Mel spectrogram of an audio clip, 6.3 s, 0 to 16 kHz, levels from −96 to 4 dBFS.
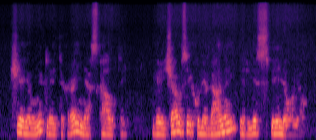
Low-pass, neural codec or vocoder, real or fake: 14.4 kHz; autoencoder, 48 kHz, 128 numbers a frame, DAC-VAE, trained on Japanese speech; fake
